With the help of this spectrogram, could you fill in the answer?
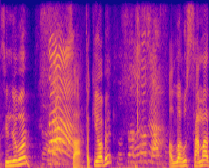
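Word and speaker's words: الصمد: করা উচিত না তাহলে আমরা কোনটা বলবো সদ দিয়ে বলবো না সিন দিয়ে বলবো সদটা মোটা হবে হরফের উচ্চারণ আর সিনটা কি হবে পাতলা হবে একটু চিকন হবে লাম ইয়ালিদ ওয়ালাম ইউলাদ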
